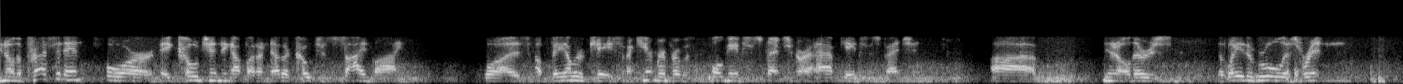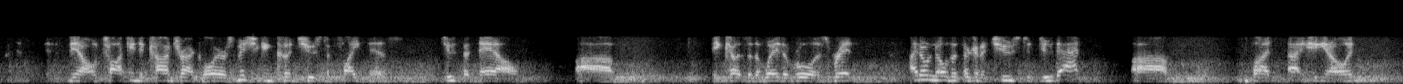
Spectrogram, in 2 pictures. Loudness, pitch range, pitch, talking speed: -17 LUFS, 165-190 Hz, 175 Hz, 180 wpm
